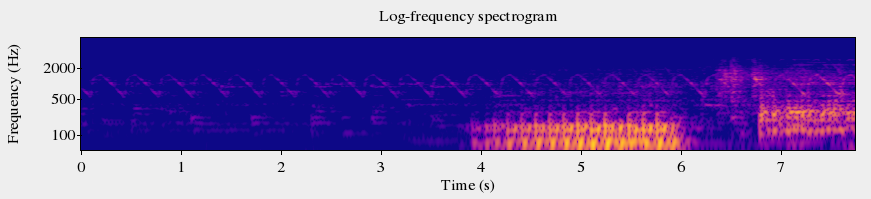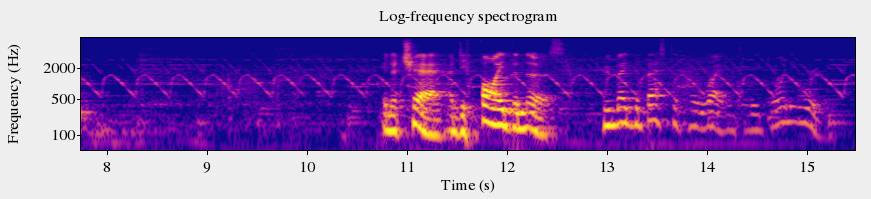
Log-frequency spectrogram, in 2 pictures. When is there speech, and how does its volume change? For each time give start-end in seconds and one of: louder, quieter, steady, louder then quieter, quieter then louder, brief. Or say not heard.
10.7-15.2 quieter.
